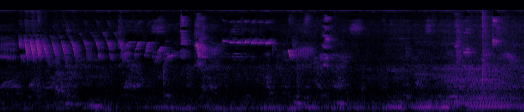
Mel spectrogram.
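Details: Canary song for prompting other birds to sing: opens with a rapid burst of repeated sweeping notes, then scattered chirps and short trills over a steady low hum.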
